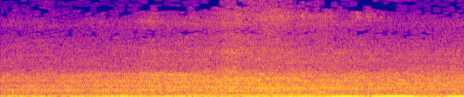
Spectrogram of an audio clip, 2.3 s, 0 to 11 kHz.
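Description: Cummins 4BT four-cylinder turbo diesel idling steadily with a low, even hum.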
